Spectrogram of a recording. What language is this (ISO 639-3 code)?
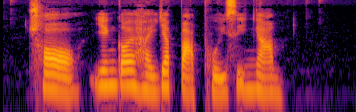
yue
